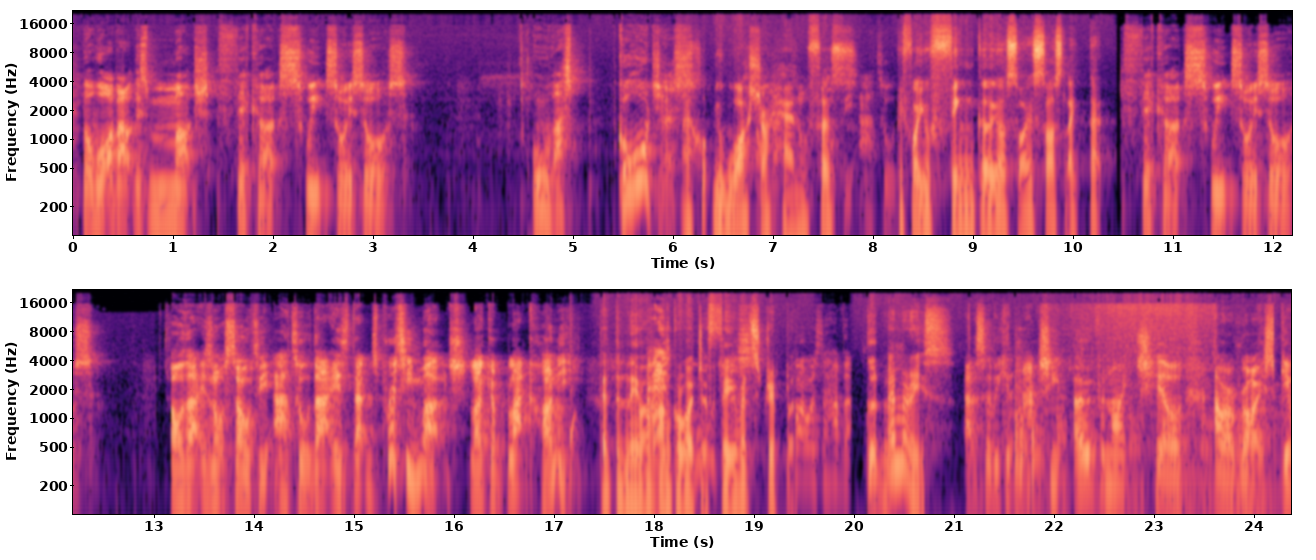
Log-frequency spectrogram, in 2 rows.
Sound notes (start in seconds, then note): 21.2 rice pouring; 21.4 glass thuds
